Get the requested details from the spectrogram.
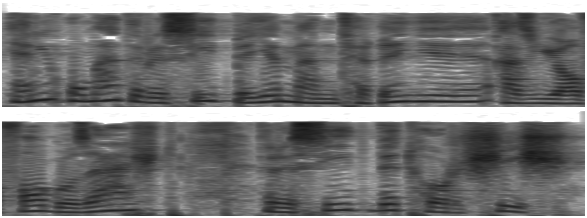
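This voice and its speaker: A man gives a sermon in a dark, mellow voice, explaining patiently and turning to his listeners with polite address. Now and then he recites Arabic verses. The recording is dull and lo-fi. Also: sits high, husky. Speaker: preacher. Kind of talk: sermon on Quranic story. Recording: muffled lo-fi recording.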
